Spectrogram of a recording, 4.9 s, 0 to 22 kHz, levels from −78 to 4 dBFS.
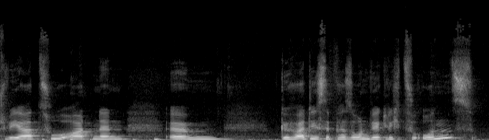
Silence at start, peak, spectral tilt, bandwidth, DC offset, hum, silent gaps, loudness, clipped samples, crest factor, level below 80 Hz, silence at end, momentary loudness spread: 0 s; -4 dBFS; -5.5 dB/octave; 17.5 kHz; under 0.1%; none; none; -21 LUFS; under 0.1%; 18 dB; -42 dBFS; 0.1 s; 11 LU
